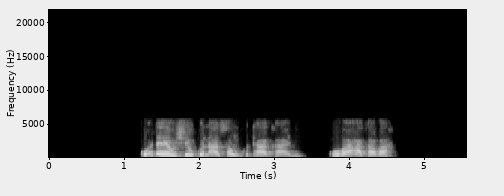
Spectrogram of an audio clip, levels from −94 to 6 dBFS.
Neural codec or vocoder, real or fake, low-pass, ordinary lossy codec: codec, 16 kHz, 16 kbps, FreqCodec, larger model; fake; 5.4 kHz; Opus, 16 kbps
